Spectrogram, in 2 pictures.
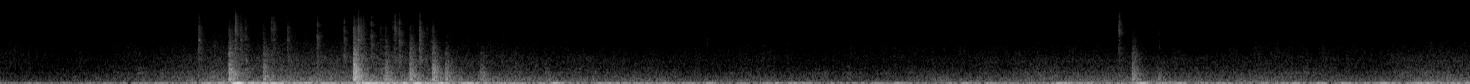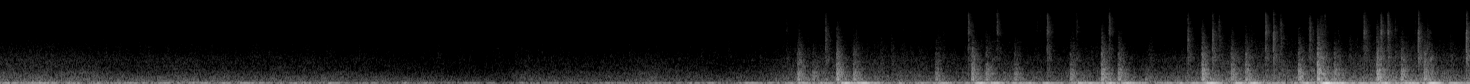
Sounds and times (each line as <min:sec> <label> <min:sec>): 0:00.0 BLOWING IN THE WIND 0:29.4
